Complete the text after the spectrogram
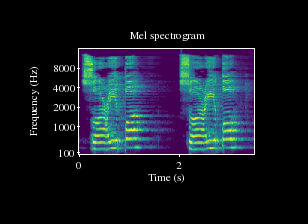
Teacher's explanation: سواد موٹا ہے, قاف اتنا موٹا نہیں ہوگا. قاف موٹا تو ہوگا کیونکہ اس میں استعلاء کی صفت ہے, لیکن اتباق نہیں ہے اس میں, ٹھیک ہے. صرف وہ سواد کے اندر ہے.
